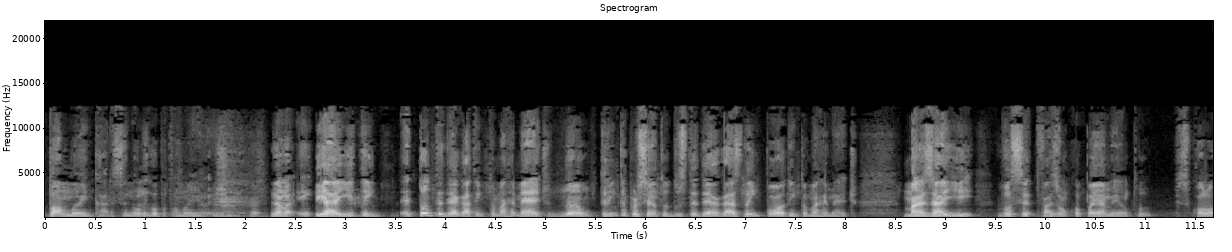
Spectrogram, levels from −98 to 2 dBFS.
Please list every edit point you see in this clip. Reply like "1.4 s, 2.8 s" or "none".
2.7 s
